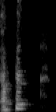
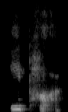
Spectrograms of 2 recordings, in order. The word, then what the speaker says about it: epoch: Before I get started, I want to thank a channel called the epic No, I that pronounced that wrong. It's not E.P.I.C. It's epoch. E.P.O.C.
